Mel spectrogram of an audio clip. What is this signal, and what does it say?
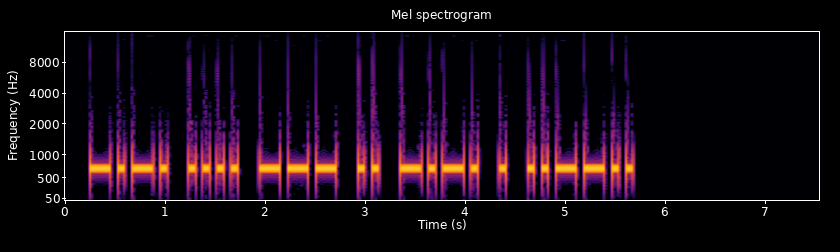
Morse code, heard as a keyed tone, about 17 wpm, 700 Hz. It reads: CHOICE?
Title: Sentences from Top 1000 Words - Review Part 6 - 17wpm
